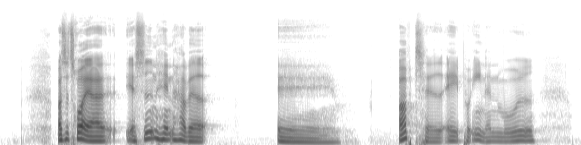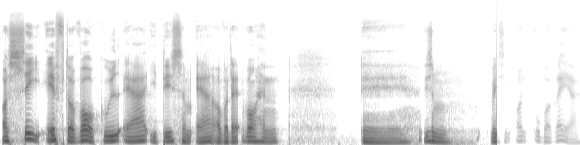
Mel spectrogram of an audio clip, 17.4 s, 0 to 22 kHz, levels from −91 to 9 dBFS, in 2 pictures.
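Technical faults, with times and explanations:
16.16 to 17.42 s, one channel inverted: over the last second or so of the speech, the level on a mono fold-down drops by about 33 dB, and the centred voice and low end all but disappear, leaving a faint remnant. That's likely one side flipping polarity, so anything the two channels share cancels when they're summed, and what you hear is just the small difference between left and right, which for a mostly centred voice is very little.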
